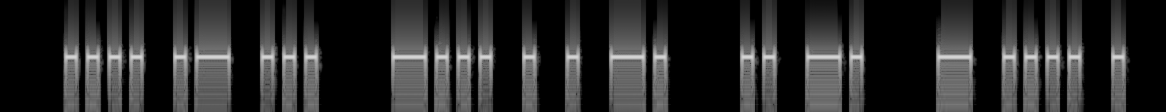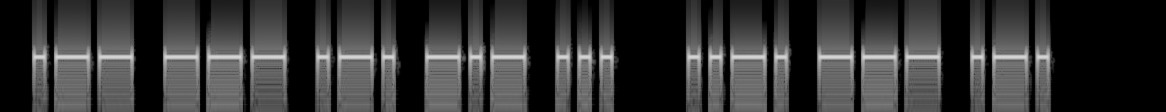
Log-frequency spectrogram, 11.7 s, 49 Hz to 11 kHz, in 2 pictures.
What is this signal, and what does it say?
Morse code, heard as a keyed tone, about 22 wpm, 700 Hz. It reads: HAS BEEN IN THE WORKS FOR
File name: practice / 22wpm / Sets of 6 Words - 22wpm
